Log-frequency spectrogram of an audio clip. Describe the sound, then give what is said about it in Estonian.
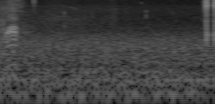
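A duck quacks a couple of times, short nasal calls over a steady outdoor background hum, with one quick call near the start and another at the end. “part teeb oma tööd”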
